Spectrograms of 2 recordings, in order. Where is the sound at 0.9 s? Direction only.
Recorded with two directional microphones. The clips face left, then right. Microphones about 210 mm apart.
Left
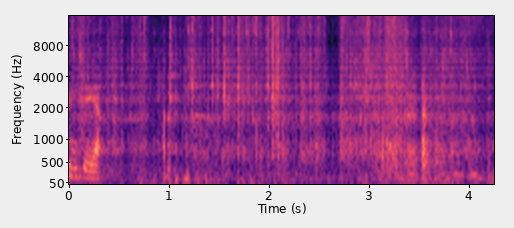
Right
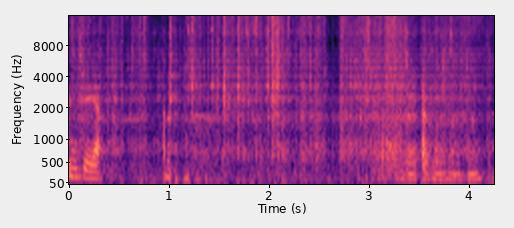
15° right (ahead or behind).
